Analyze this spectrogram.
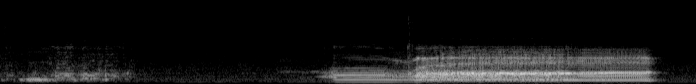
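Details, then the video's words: Dromedary camels in the Sahara, 2017, with a short rough grumble, a pause, then a sustained, rich harmonic bellow that swells louder midway and holds for about three seconds before cutting off. "Dromedary camels (Sahara 2017) Sound-effects."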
